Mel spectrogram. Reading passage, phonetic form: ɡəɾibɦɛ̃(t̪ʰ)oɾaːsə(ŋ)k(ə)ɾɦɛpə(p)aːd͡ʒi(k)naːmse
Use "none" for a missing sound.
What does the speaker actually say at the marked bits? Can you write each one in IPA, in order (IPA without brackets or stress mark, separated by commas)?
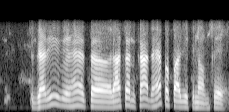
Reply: t̪, n, a, p, k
